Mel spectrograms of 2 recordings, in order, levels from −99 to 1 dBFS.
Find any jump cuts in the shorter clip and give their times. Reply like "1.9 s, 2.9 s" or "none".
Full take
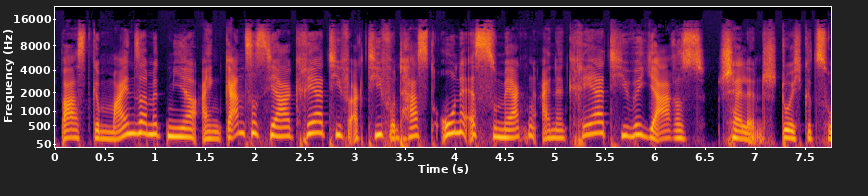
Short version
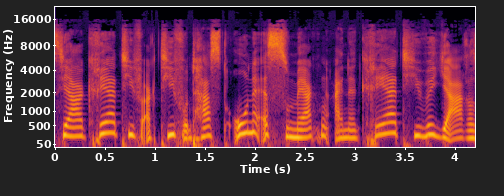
none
